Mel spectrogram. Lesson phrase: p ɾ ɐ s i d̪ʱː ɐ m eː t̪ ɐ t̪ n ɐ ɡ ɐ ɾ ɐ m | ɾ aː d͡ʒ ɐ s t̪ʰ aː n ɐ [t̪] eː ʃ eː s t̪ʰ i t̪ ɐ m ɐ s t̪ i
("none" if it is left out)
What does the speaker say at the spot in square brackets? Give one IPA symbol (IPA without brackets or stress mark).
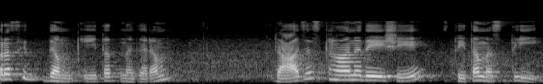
d̪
